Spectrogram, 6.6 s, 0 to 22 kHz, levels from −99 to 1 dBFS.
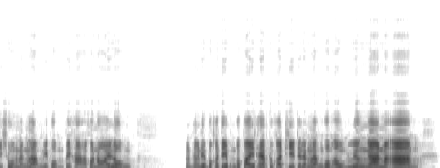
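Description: From 4.46 s to 6.27 s the whole sound swells: the speech and the room tone behind it grow louder together, climbing by about 4 dB over nearly two seconds rather than jumping. That is automatic gain rising. The gain control judged the incoming level too quiet and eased its amplification upward. Because it scales everything it receives, the background lifts in step with the voice instead of the voice alone getting louder.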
